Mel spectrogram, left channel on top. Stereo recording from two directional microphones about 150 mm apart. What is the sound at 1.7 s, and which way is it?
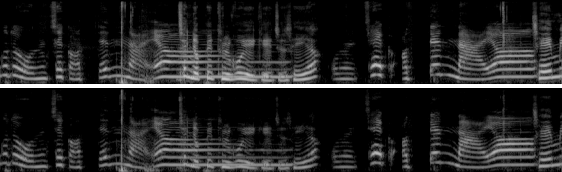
Speech, 60° left (ahead or behind).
